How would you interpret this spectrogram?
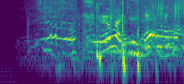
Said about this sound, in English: It doesn't sound like it, but these kids are hard at work. This is a cool invention. It's a play pump, a merry-go-round like a playground toy. As kids spin it around, they draw gallons of pure water from an underground well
